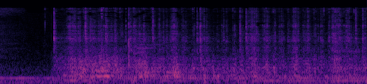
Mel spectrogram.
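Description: A Little Rebel sewing machine back stitches briefly before sewing a quilt binding, a close, continuous rapid mechanical whir that starts after a short quiet moment and runs steadily to the end.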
